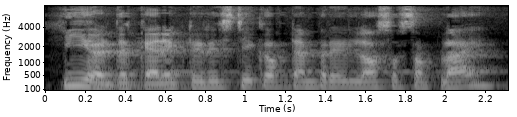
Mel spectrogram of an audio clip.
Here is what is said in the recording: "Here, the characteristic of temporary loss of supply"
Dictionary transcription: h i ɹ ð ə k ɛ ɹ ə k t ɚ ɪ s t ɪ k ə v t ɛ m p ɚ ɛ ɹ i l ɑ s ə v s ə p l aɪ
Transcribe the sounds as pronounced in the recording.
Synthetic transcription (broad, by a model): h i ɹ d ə k ɛ ɹ ə k t ɚ ɪ s t ɪ k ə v t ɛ m p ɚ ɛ ɹ i l ɑ s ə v s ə p l aɪ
